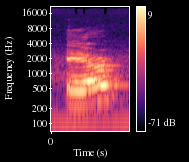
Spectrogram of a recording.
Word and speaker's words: heir: E aí eu chamo a atenção aqui para os nossos Hs mudo, quando o H não é pronunciado. Então no inglês existe apenas 4 palavrinhas que iniciam por o H não pronunciado aí, não audível. Heir, herdeiro. Honest, honesto. Hour, hora. E honor, honra.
